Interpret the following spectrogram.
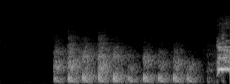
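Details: A dog that looks like a mop gives a rapid run of short, mid-pitched barks, about seven in under two seconds, ending in a sharper higher yelp.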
